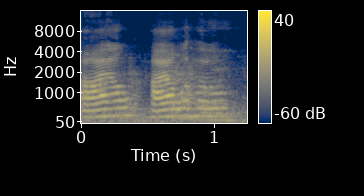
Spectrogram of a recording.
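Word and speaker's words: Isle au Haut: Not Eel, but Isle-a-Ho.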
